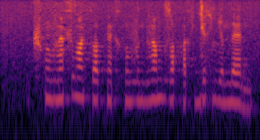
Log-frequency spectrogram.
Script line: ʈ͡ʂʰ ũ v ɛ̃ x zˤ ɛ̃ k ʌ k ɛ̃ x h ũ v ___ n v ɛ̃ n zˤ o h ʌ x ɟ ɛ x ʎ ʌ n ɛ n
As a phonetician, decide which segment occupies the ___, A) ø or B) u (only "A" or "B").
B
